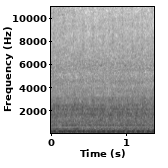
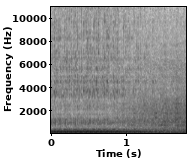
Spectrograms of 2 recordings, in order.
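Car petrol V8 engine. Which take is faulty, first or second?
second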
